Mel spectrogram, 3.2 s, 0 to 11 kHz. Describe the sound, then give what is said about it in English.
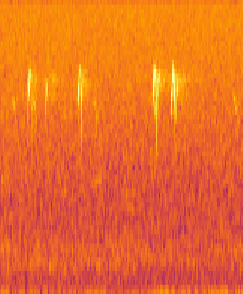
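Two birds calling as they fly in at about 5:30 p.m.: several short, high calls ring out in scattered bursts, a pair of sharper chirps near the end, over a steady low outdoor rumble with no one speaking. “Bird coming in about 5:30 p.m. Got two birds.”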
